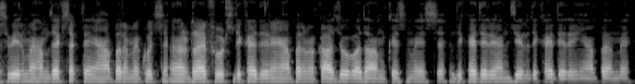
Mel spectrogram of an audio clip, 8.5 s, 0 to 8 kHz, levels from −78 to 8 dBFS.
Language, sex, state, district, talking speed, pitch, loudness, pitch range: Hindi, male, Maharashtra, Pune, 225 wpm, 120 Hz, -20 LUFS, 115-120 Hz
